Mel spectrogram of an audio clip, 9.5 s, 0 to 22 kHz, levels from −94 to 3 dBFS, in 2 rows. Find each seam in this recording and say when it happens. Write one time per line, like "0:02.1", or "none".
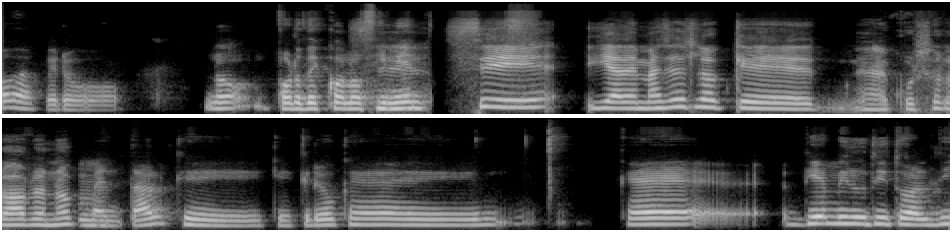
0:02.1
0:05.1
